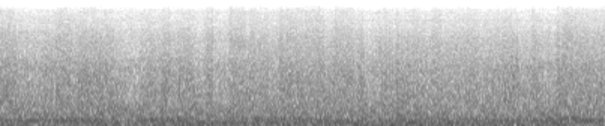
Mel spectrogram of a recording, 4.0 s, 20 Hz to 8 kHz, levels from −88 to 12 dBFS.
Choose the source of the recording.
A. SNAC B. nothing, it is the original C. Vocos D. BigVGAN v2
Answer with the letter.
B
